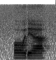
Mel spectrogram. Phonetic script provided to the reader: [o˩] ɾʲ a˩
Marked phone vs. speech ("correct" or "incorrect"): incorrect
